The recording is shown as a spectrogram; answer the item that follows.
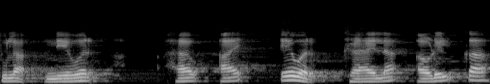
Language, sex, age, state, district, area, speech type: Marathi, male, 45-60, Maharashtra, Buldhana, rural, read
